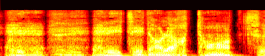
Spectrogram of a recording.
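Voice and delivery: rough, rasping werewolf; raspy voice. Acted. Greyback answers the witch, raspy. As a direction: rasp it out haltingly. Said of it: "de sa voix râpeuse".

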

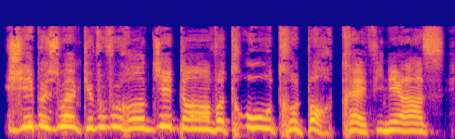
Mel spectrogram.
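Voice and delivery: high, slow, deliberate wizard headmaster; measured, high-pitched instruction; Dumbledore, insistent. A narrator's reading.

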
